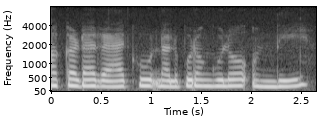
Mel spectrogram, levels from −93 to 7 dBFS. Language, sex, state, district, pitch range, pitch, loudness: Telugu, female, Telangana, Hyderabad, 200-220 Hz, 215 Hz, -12 LUFS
